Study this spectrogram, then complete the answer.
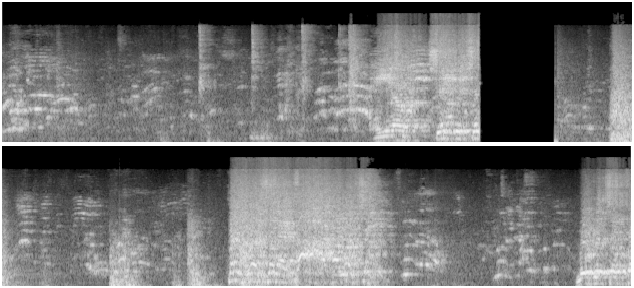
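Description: A crowd cheers and shouts loudly in an echoing hall.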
